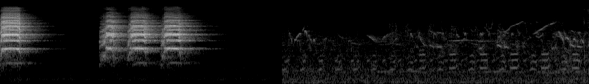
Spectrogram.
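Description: A parrot gives one harsh, raspy squawk, then three more in quick succession. A faint chatter of small birds follows.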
